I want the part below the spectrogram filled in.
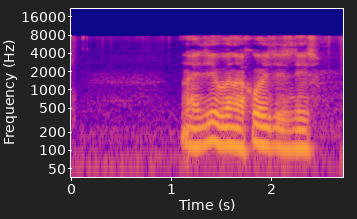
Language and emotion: Russian, neutral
